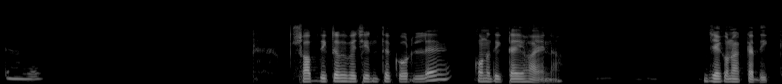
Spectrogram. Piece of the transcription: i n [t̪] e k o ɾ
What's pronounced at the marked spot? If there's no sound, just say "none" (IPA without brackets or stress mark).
t̪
